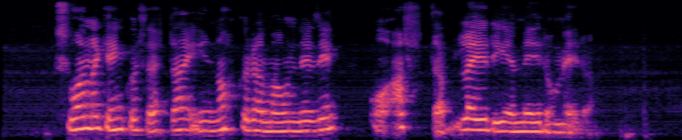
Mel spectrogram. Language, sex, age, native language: Icelandic, female, 60-69, Icelandic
